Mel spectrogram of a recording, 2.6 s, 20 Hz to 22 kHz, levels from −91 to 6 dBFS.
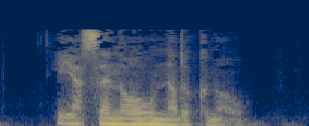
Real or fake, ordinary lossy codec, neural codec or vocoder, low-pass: fake; MP3, 32 kbps; codec, 16 kHz in and 24 kHz out, 0.8 kbps, FocalCodec, streaming, 65536 codes; 10.8 kHz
